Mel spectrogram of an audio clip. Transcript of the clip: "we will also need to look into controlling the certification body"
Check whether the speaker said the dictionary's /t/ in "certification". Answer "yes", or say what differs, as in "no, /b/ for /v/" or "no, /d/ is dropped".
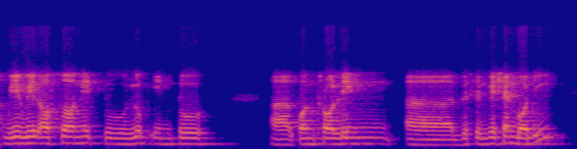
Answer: no, /s/ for /t/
